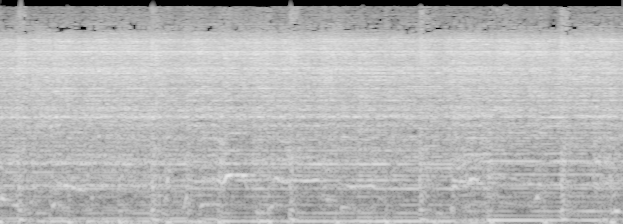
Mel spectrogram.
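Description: Live rock band playing loud and without a break: electric guitars, bass guitar and drums.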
